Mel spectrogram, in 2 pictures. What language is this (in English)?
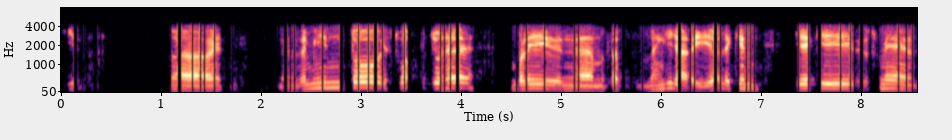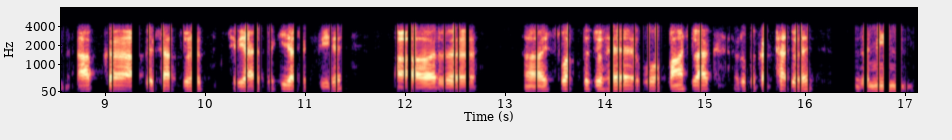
Urdu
